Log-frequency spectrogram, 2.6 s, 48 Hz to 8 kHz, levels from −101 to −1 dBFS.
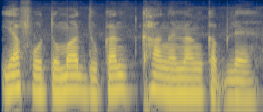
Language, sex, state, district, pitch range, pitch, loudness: Wancho, male, Arunachal Pradesh, Longding, 110-130 Hz, 120 Hz, -18 LUFS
